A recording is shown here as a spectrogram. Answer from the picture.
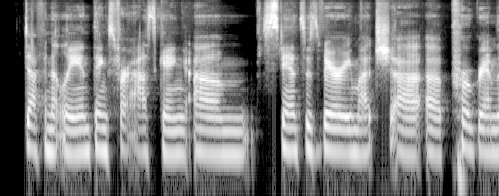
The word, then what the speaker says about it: STNCE: Am I saying that right, Stance? – Stance, exactly. – STNCE, for those that are listening.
